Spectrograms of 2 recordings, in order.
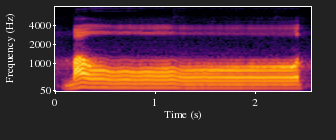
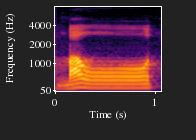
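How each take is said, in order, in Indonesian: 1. Dibaca enam harakat. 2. Dibaca empat harakat.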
